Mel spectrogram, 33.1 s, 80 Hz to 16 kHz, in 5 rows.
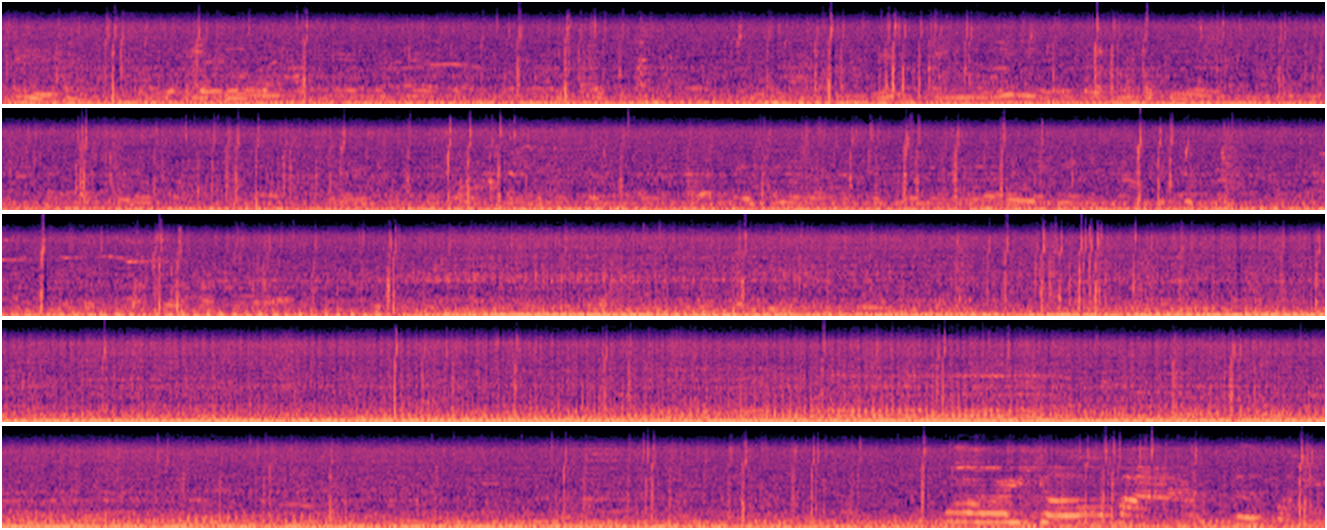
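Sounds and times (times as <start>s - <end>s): faint voices: 0.0s - 33.0s
low engine-like rumble: 0.0s - 33.0s.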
